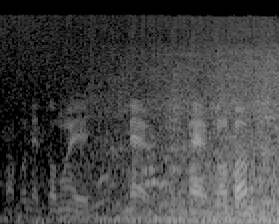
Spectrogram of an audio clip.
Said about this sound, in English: So we're just going to wait for a second, let traffic pass, and now we can cross the road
